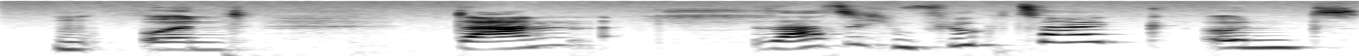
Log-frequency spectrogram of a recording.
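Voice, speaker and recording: A woman is speaking. Her pace is moderate. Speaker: radio host. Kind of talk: casual chat.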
